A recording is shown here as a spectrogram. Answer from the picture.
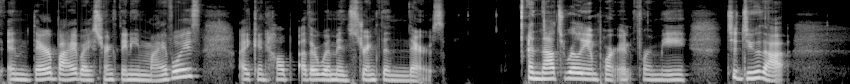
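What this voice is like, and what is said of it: Out of breath, excited speech. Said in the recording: “I'm out of breath because, oh, this just fires me up so much”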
